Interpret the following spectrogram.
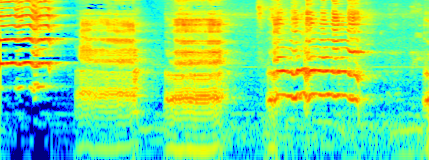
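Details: A hungry young pet piglet squealing loudly: three shrill, harmonic-rich squeals of about half a second each, the last one slightly wavering, with short pauses between them.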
